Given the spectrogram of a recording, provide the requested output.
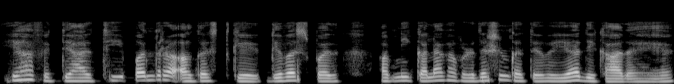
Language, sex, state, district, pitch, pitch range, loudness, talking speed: Hindi, male, Uttar Pradesh, Varanasi, 160 Hz, 145-180 Hz, -21 LUFS, 150 wpm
